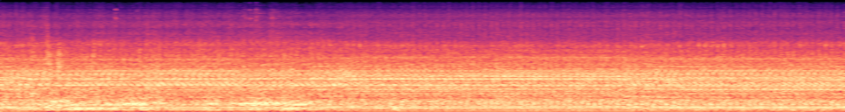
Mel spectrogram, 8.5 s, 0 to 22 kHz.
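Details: Lima 34 shovel, just fired up after a round of repairs, before greasing and digging: heavy diesel ticking over at a steady, even idle with a deep rumble and no knocks or misses; normal, healthy idle.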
